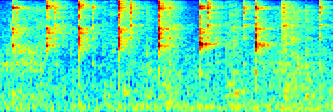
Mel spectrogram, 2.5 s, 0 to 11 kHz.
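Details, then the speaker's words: Keebler "Love Bird" clock, likely 8-day, winder taken apart: sharp metallic clicks about four a second while winding; the ratchet piece is not staying engaged, apparently with part of the gear, and the key unwinds, so the winding ratchet slips. "So here, you can hear it clicking. It's holding. It's holding. It's holding, kinda."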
